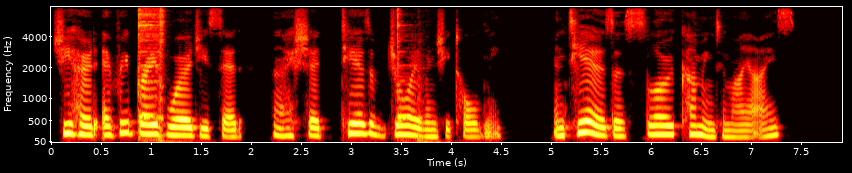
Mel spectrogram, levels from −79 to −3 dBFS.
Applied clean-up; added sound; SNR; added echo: neural mask model RNNoise.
